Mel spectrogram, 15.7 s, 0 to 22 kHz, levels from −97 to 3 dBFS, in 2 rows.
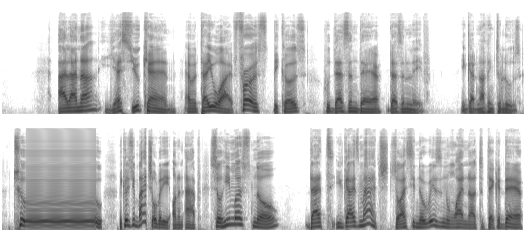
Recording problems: audio freezing; at 8 s for 1 s

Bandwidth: 14.5 kHz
